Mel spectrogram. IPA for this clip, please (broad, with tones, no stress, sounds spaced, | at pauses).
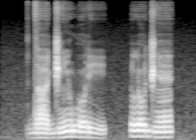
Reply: d a˨ d͡ʒ ĩ˨˦ w o˧ ɾ i˨ | l o˦ d͡ʒ ɛ̃˧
